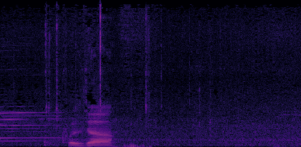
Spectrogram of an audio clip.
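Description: A wireless doorbell chime's electronic tune ends on a steady note that stops under a second in. A short voice sound follows, then faint handling of the plastic doorbell unit.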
